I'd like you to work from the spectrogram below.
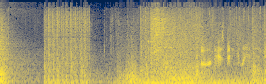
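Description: Rifle fire during a Counter-Strike: Global Offensive match on the A site, with bursts of gunshots and rapid firing over game noise while a commentator talks throughout.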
